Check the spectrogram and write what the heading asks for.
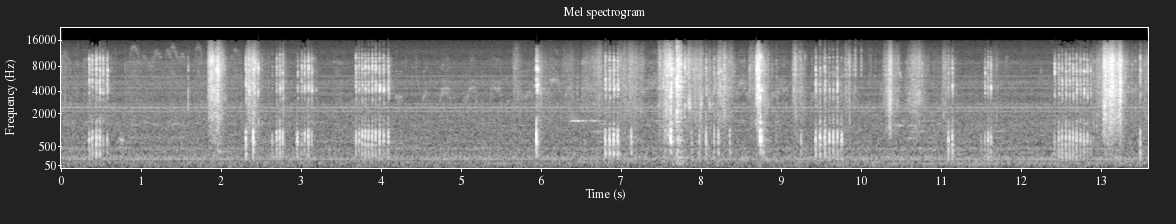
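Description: Eastern gray squirrel chattering in more than a dozen short bursts of rapid, buzzy pulses, the loudest a little before the end. It is the agitated threat call of an upset squirrel held in a live trap.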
